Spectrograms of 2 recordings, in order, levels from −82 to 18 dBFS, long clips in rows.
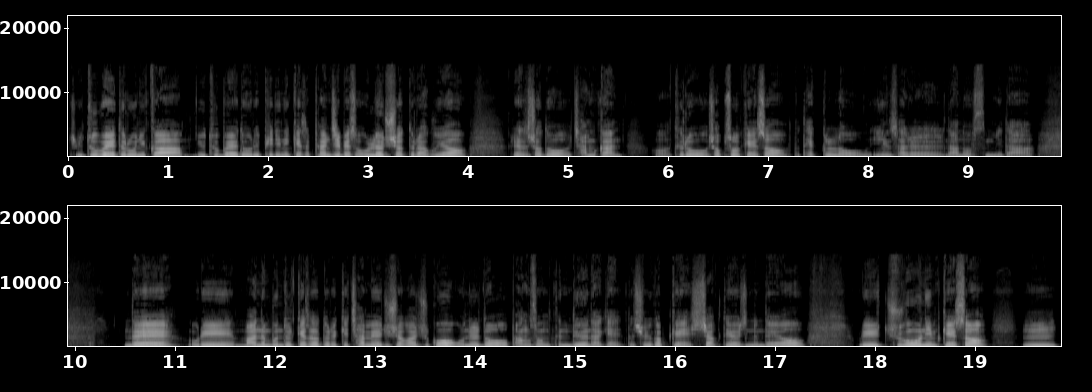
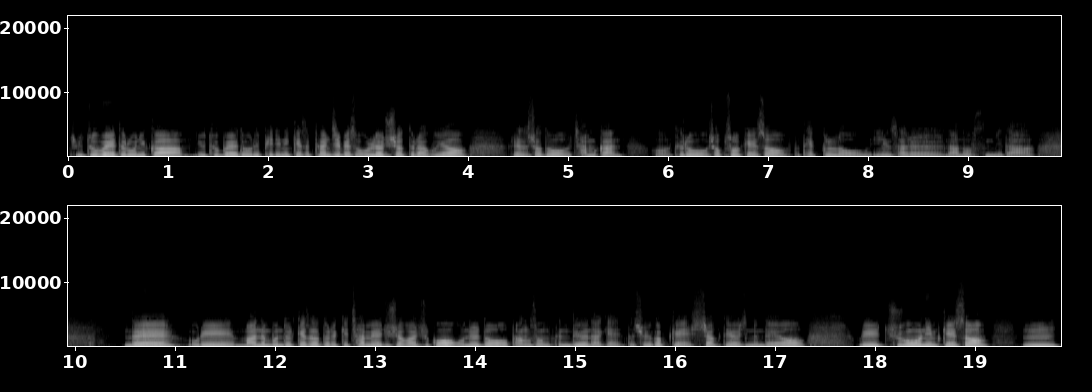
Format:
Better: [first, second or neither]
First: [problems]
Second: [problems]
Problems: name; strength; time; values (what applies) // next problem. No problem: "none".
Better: first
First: none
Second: muffled; very; fading above 1.5 kHz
